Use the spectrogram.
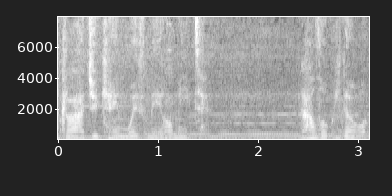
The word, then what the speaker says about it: Amit: It's Amit. It's not Amit.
